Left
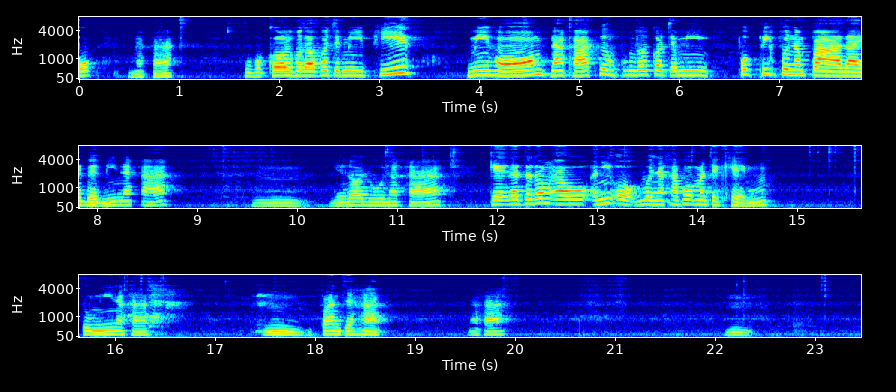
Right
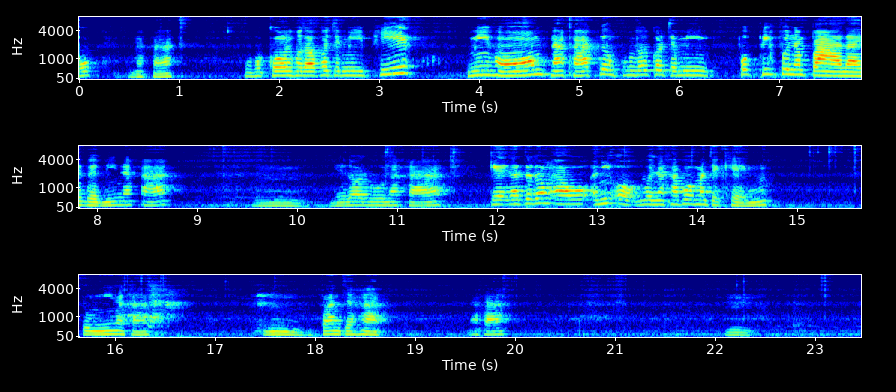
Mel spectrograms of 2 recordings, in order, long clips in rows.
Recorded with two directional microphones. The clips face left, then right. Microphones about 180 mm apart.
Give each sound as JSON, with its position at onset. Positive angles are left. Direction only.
{"t": 0.5, "sound": "speech", "side_deg": 70}
{"t": 10.3, "sound": "speech", "side_deg": 70}
{"t": 18.0, "sound": "speech", "side_deg": 70}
